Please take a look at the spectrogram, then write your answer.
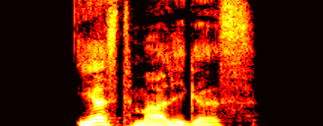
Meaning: strong/mixed nominative/accusative neuter singular of erstmalig
- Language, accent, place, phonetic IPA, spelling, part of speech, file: German, Germany, Berlin, [ˈeːɐ̯stmaːlɪɡəs], erstmaliges, adjective, De-erstmaliges.ogg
